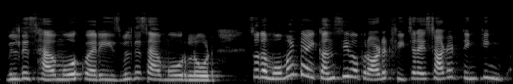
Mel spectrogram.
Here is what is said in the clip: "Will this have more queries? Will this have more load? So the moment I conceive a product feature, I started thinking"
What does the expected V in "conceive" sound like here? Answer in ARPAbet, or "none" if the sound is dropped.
V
